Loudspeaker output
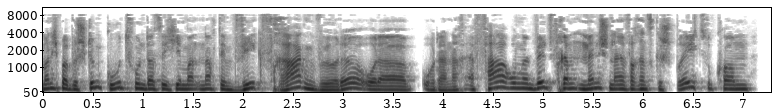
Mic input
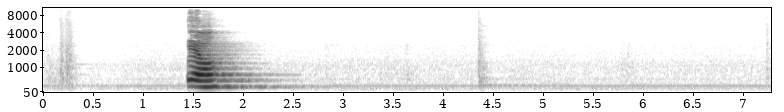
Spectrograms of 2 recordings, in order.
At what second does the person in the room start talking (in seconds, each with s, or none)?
1.4 s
